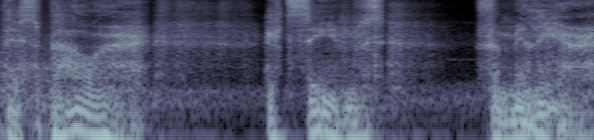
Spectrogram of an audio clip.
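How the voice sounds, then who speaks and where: In a put-on character voice, very deep and low, someone speaks at a very slow pace with a menacing tone over clear background noise. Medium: video game. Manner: menacing, cold.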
